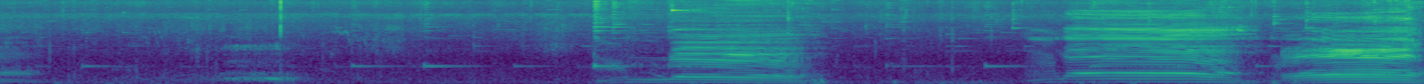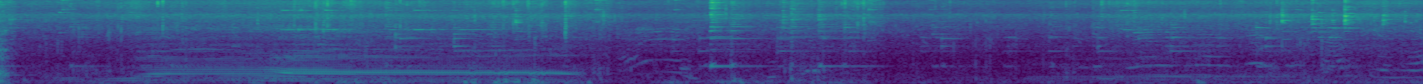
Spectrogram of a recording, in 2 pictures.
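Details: Calves crying for their mothers after being separated. Several long, loud, harmonic bawls rise and fall, with clusters around the middle, then softer moans. A faint steady ringing tone is heard throughout.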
